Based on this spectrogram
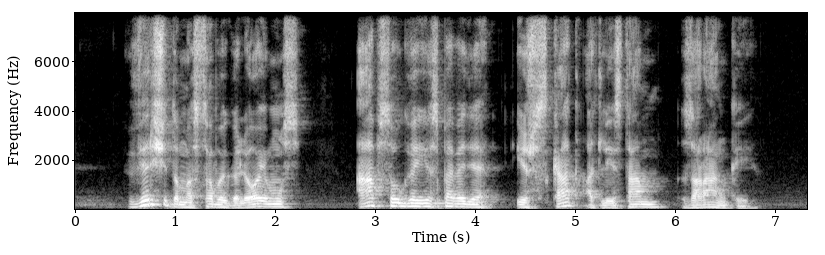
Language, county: Lithuanian, Vilnius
